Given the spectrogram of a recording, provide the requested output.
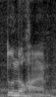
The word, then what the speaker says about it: Tune-ohan: Ang ang pronunciation sa is tunohan.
